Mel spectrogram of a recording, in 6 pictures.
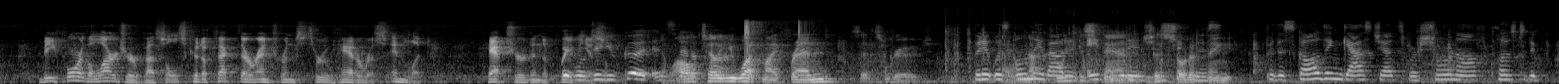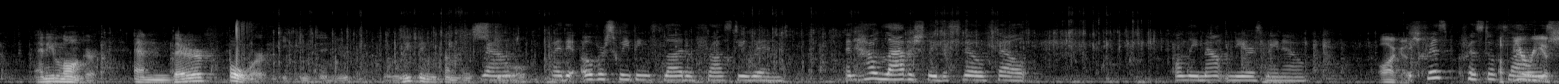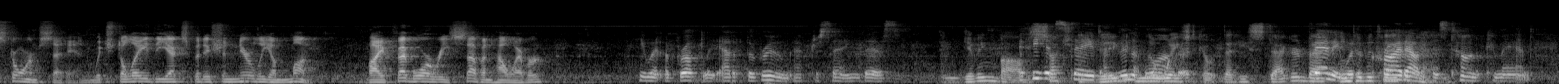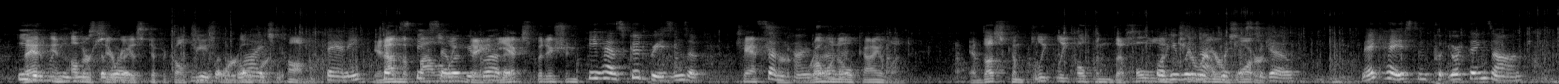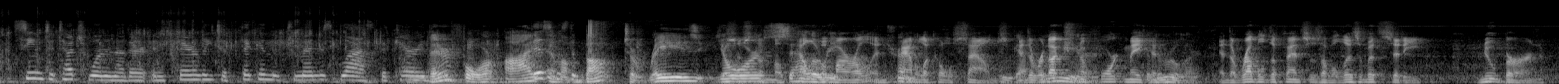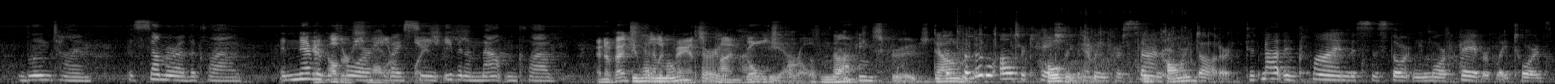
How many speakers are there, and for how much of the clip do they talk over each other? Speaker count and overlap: four, about 35%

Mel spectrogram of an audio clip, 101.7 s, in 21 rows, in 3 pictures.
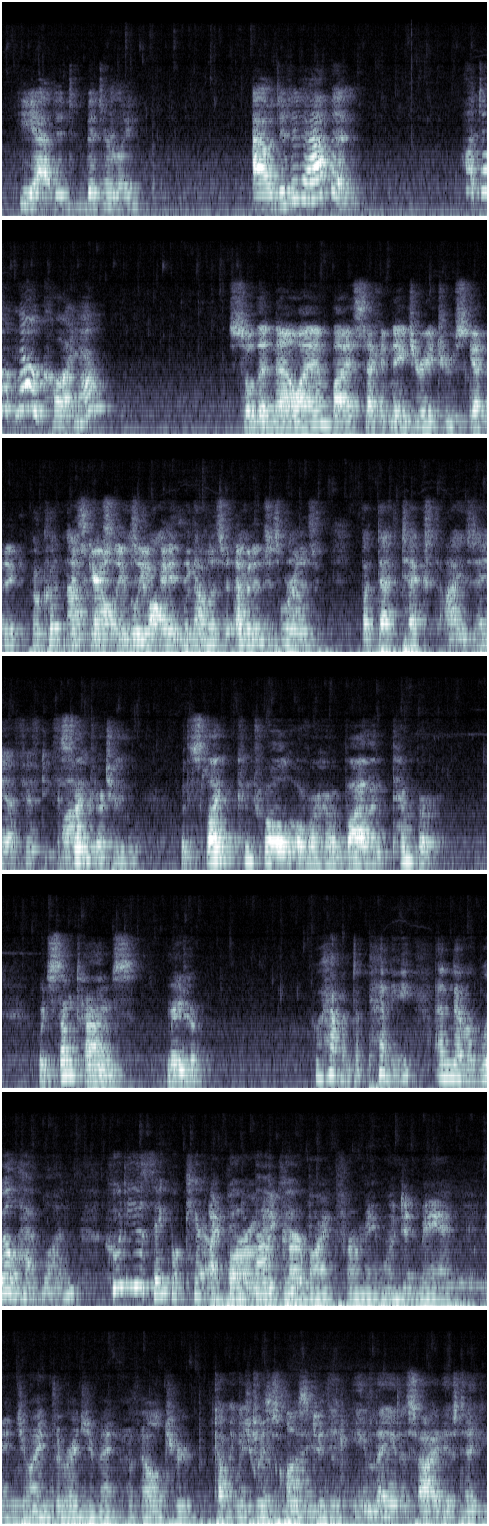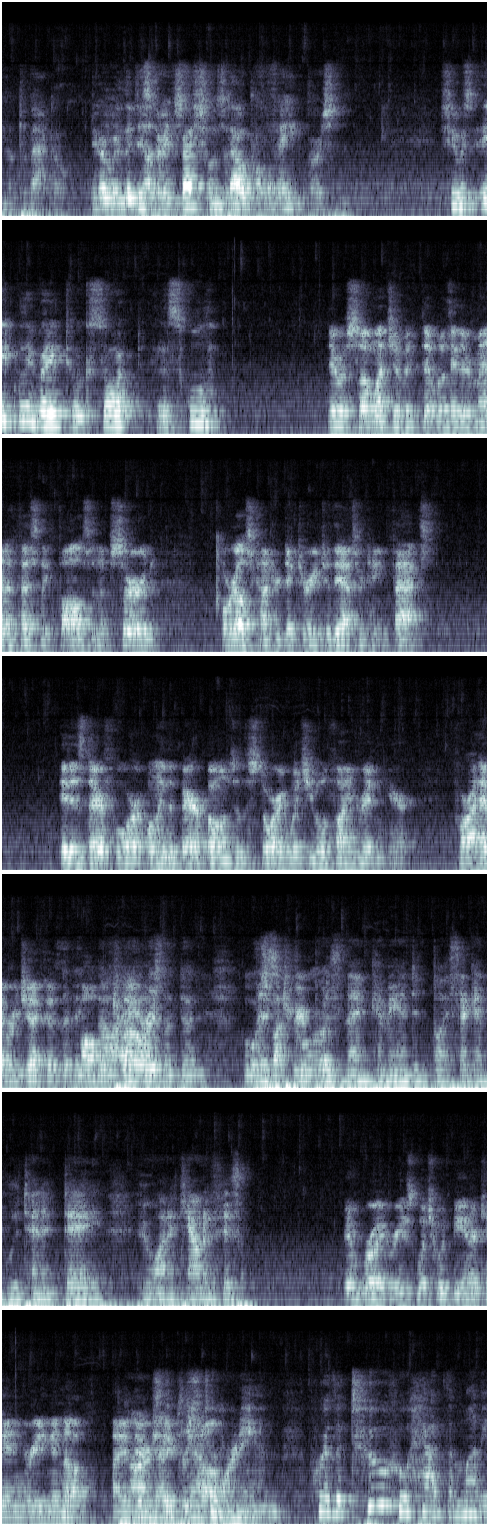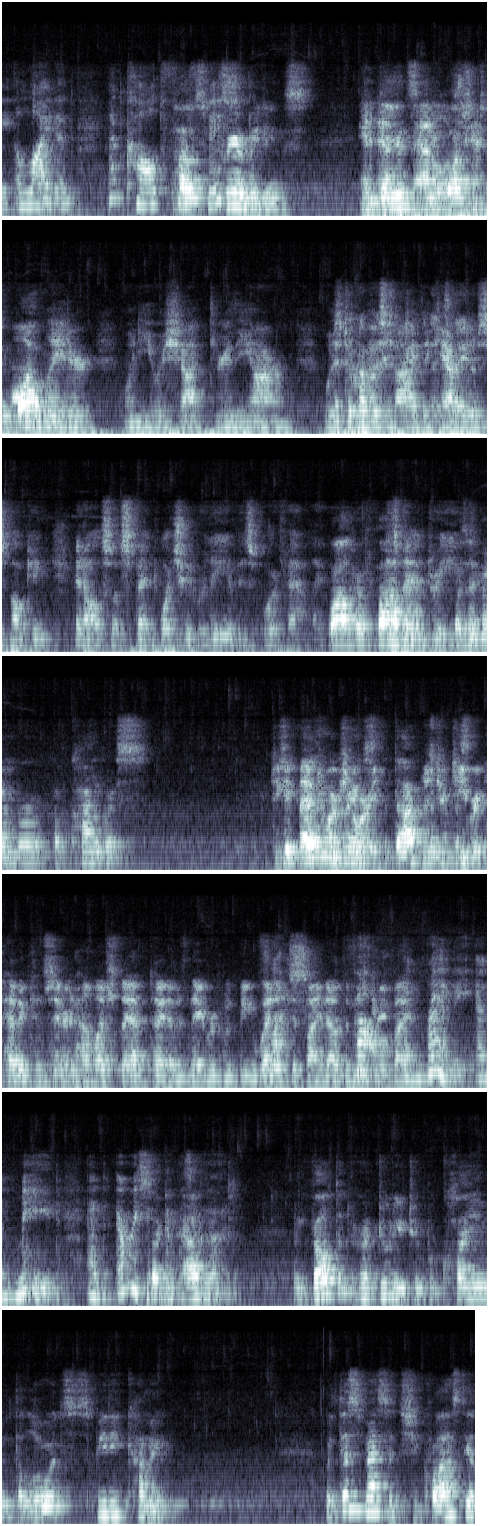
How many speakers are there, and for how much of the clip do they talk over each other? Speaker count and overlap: six, about 24%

